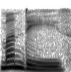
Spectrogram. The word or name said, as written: mondays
